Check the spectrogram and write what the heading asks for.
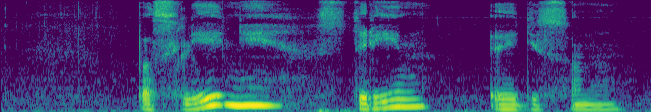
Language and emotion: Russian, sad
